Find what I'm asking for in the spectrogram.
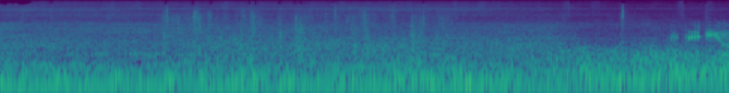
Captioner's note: gentle music; wind rustling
